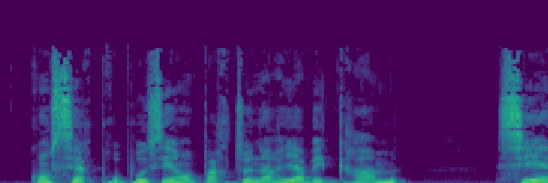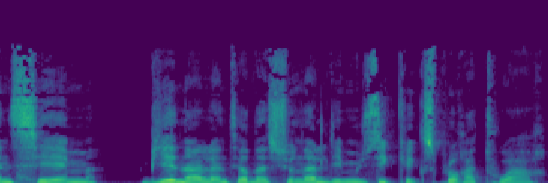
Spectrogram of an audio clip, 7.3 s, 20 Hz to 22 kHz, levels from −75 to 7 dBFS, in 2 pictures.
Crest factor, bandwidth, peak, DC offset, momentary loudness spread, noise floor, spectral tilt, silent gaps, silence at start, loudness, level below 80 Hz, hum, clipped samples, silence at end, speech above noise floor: 16 dB; 16.5 kHz; -6 dBFS; under 0.1%; 9 LU; -60 dBFS; -3.5 dB/octave; none; 0.2 s; -23 LUFS; -34 dBFS; none; under 0.1%; 0.05 s; 38 dB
